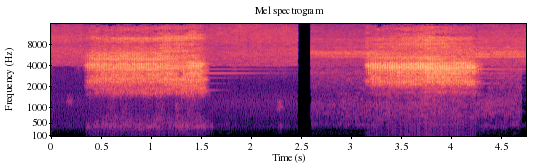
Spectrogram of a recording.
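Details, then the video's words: Azure-winged magpie calling twice with a rough, hissing rasp of about one second each, separated by a brief quiet pause. "灰喜鵲/Azure-winged Magpie"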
